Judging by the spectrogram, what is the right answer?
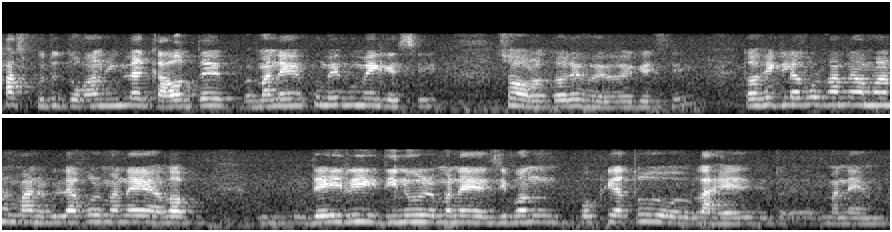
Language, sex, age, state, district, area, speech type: Assamese, male, 18-30, Assam, Nalbari, rural, spontaneous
